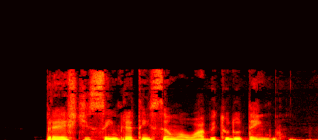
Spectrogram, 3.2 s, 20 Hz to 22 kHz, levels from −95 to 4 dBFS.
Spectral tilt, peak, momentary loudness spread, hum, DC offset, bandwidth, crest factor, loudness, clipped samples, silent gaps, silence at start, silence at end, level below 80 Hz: -6 dB/octave; -12 dBFS; 7 LU; none; under 0.1%; 11.5 kHz; 16 dB; -28 LUFS; under 0.1%; none; 0.45 s; 0.1 s; -44 dBFS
